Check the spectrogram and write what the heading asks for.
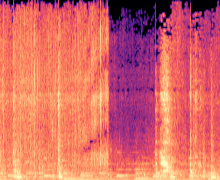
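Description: A ladle stirring and scraping thick mint paste as it fries in oil in an aluminium kadai, in repeated short strokes, with a soft sizzle underneath. The paste is being sautéed until the oil separates out.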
